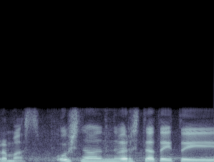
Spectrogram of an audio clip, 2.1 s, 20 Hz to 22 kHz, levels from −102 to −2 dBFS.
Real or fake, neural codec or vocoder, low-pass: real; none; 7.2 kHz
